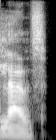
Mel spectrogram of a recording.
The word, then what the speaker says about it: Louth: County Louth. Sorry. Yeah. We pronounce it loud, L-O-U-D. So it's loud and proud.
